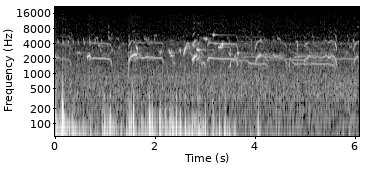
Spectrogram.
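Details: Peregrine falcon chicks being fed at a forest nest in the Barycz Valley, Poland, 17 April 2024: a scatter of short, overlapping, bending whiny notes, some rising and some falling, over a low rumbling background with a sharp knock near the start.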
